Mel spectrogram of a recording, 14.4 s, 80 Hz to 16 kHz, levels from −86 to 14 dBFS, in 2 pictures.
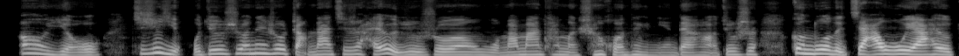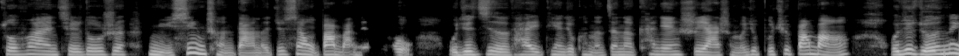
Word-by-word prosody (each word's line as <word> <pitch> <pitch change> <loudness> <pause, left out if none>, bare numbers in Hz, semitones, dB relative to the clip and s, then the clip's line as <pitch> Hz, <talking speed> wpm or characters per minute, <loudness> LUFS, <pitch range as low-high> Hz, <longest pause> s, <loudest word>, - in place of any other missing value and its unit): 哦， 275 -2 0
有。 180 -3 -3 0.2
其 260 - -8
实 310 +2 +3
有 220 -8 -2
我 190 - -4
就 240 +5 -1
是 255 - 0
说 265 +2 -1
那 275 +1 +1
时 270 - -1
候 265 - +3
长 185 - -4
大， 210 +1 -1
其 220 +1 -9
实 230 - -4
还 220 0 -2
有 - - +4
就 180 +3 -2
是 180 - -3
说 185 0 0
我 170 -3 -6
妈 175 +3 -3
妈 195 +1 -1
她 195 0 -11
们 175 -3 -5
生 200 +5 -4
活 180 -3 -2
那 190 +2 -4
个 175 - -8
年 165 0 -12
代 165 0 -2
哈， 165 -2 -6
就 200 +5 -5
是 210 +1 -5 0.2
更 285 -4 +5
多 255 0 +7
的 205 -5 +3
家 225 +3 +6
务 235 +1 +5
呀， 205 -2 +7
还 210 - +2
有 200 - +4
做 210 +3 -2
饭 220 -1 0
呀， - - -2
其 195 - -15
实 185 - -1
都 205 0 0
是 205 0 -3
女 190 -8 +1
性 295 - +3
承 180 -10 -5
担 155 0 -1
的。 160 - -5
就 210 +6 -5
像 215 +1 +1
我 195 - -1
爸 200 +5 +5
爸 170 -4 -3
那 170 - -8
时 165 - -9 0.2
候， 180 -1 -2 0.2
我 170 - -1
就 200 +3 +4
记 205 +2 -2
得 185 -3 +2
他 190 +1 0
一 190 - -1
天 195 +1 -4
就 190 - -2
可 195 +1 -8
能 155 - -6
在 190 - -4
那 185 -1 -2
看 210 +4 -8
电 200 0 -1
视 200 0 -4
呀 180 -3 +2
什 170 0 -11
么， 160 - -6
就 215 +4 -4
不 200 0 -5
去 210 +5 -4
帮 230 +1 +4
忙。 220 0 +2 0.3
我 200 - +2
就 265 +6 +5
觉 210 -2 +5
得 225 - +6
那 270 +2 +4
200 Hz, 380 characters per minute, -21 LUFS, 180-220 Hz, 0.3 s, 多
